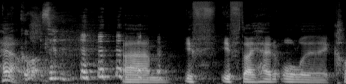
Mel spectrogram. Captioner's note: laughing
